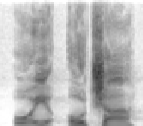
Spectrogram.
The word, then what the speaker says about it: Oi Ocha: and it helps me relax how do you pronounce the name of the company it's it's it's oi Ocha o Ocha are you guys listening out there you going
